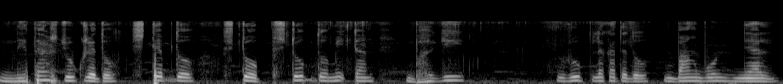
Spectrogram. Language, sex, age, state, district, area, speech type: Santali, male, 18-30, West Bengal, Paschim Bardhaman, rural, spontaneous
